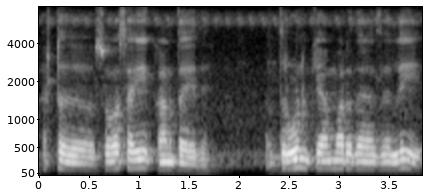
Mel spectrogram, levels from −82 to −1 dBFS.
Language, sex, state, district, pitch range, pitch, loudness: Kannada, male, Karnataka, Shimoga, 125-140 Hz, 130 Hz, -15 LUFS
